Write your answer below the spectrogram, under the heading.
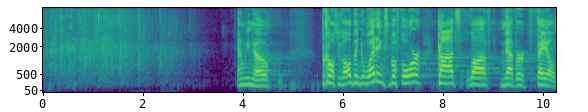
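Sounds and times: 
audience clapping: 0.0 - 3.2
speech: 3.9 - 4.7, 5.6 - 10.2.

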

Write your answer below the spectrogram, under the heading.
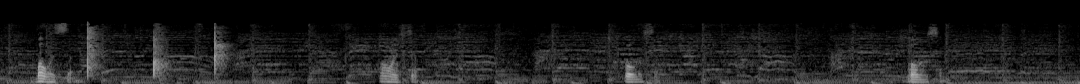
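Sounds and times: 
speech: 0.4 - 1.1, 3.8 - 4.4, 6.2 - 6.8, 9.0 - 9.6
audience clapping: 0.8 - 2.5.

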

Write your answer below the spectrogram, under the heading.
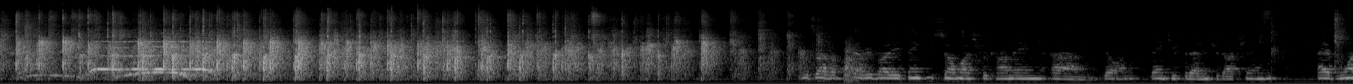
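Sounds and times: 
audience applause at an author's evening book event: 0.0 - 8.2
speech: 9.4 - 13.5.

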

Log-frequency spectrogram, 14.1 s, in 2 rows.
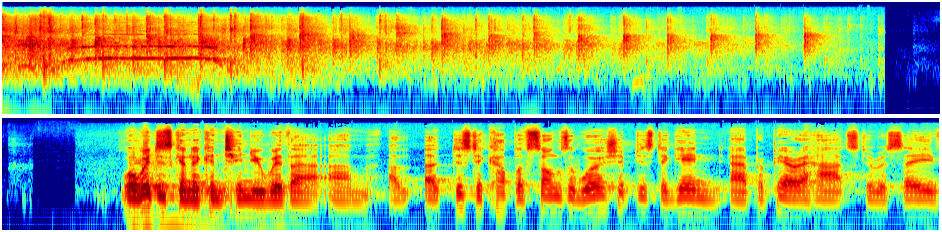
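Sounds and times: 
audience clapping: 0.0 - 6.6
speech: 8.0 - 14.0.

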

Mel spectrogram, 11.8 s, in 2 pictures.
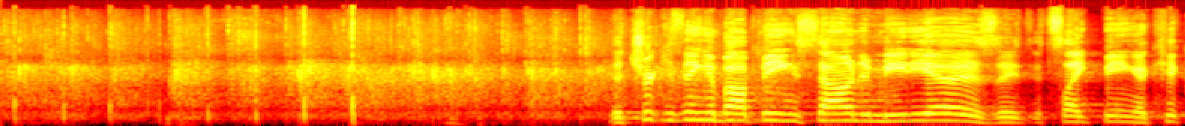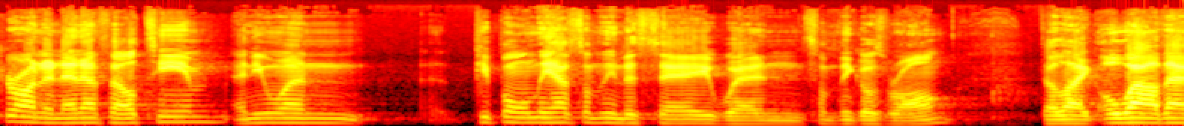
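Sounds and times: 
audience applause: 0.0 - 4.4
speech: 3.0 - 11.8.

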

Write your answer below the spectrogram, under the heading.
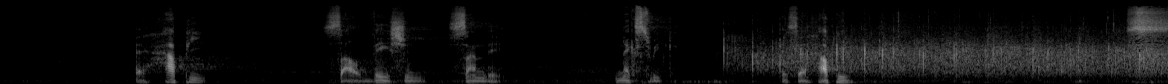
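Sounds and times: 
speech: 1.7 - 2.1, 3.2 - 5.1, 6.2 - 6.8, 7.8 - 8.8
audience clapping: 7.2 - 11.6.

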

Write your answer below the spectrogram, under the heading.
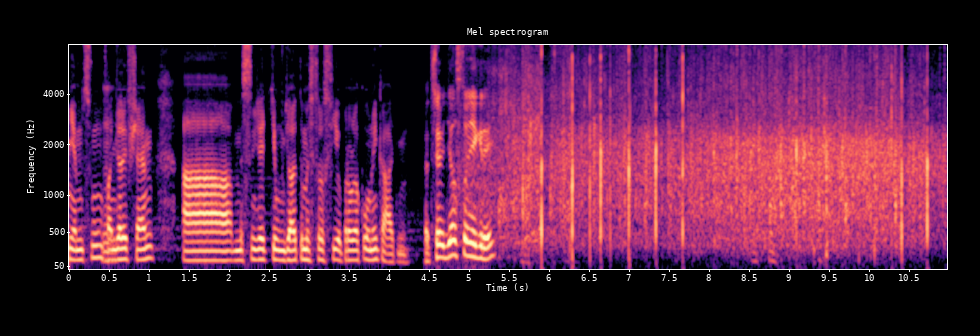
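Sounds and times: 
speech: 0.0 - 5.8
applause: 5.0 - 10.9.

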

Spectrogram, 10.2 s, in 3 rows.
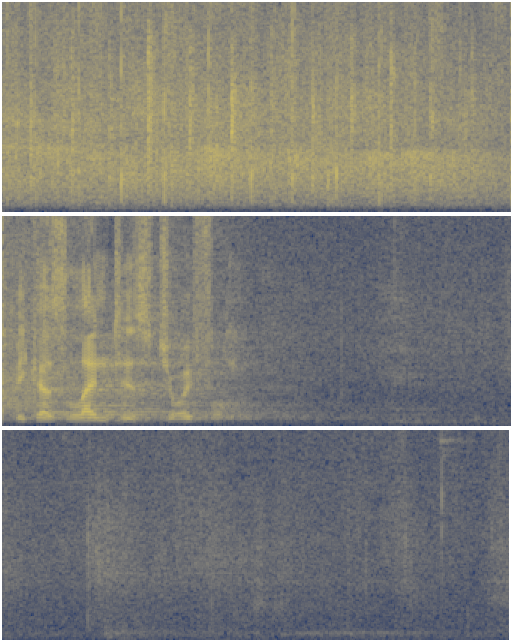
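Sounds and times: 
crowd applauding: 0.0 - 4.7
speech: 3.5 - 5.0.

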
